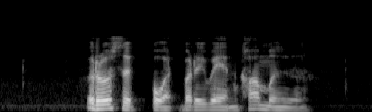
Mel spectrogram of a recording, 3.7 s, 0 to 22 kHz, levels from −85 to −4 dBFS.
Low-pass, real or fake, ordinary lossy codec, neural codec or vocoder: 5.4 kHz; fake; none; vocoder, 24 kHz, 100 mel bands, Vocos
